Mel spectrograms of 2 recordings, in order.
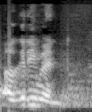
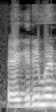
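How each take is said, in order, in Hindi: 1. पहला स्वर 'uh' जैसा सुनाई देता है। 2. पहला स्वर 'eh' जैसा सुनाई देता है।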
